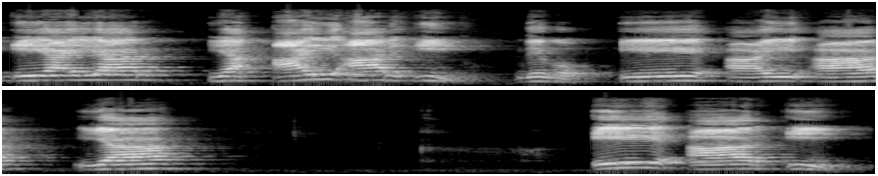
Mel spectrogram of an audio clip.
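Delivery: letters AIR and are drawn out very slowly; slow spelling. Shown as a demonstration. Teacher spelling letter groups slowly for pupils. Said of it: "उच्चारण मैंने बताया था".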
